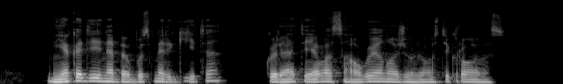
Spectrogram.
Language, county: Lithuanian, Telšiai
